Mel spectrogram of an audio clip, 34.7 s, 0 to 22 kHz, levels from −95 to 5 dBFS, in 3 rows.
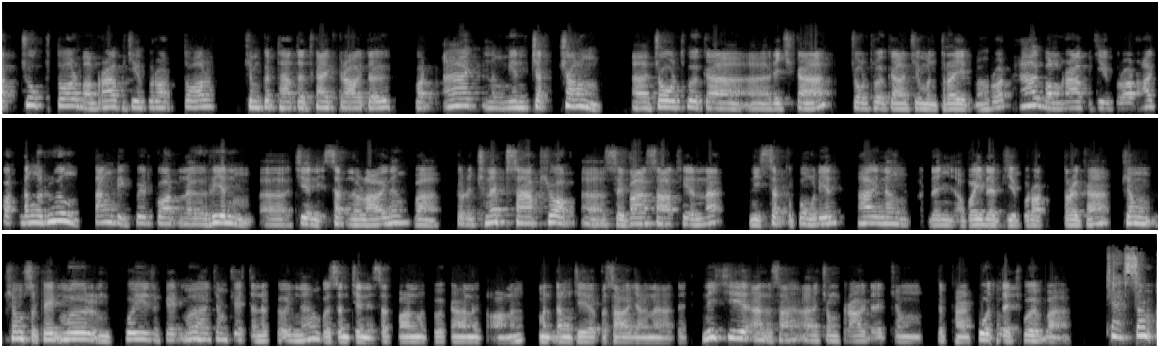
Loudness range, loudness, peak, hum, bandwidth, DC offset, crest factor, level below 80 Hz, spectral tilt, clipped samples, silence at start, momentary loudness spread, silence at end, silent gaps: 3 LU; -28 LUFS; -8 dBFS; none; 10.5 kHz; under 0.1%; 20 dB; -74 dBFS; -4.5 dB/octave; under 0.1%; 0 s; 8 LU; 0 s; 34.05-34.15 s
